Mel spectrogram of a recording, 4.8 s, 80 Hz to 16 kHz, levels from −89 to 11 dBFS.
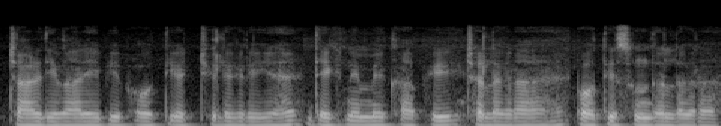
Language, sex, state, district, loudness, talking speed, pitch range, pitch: Hindi, male, Uttar Pradesh, Jyotiba Phule Nagar, -25 LUFS, 260 wpm, 110-115 Hz, 110 Hz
